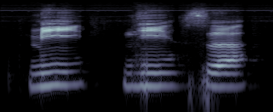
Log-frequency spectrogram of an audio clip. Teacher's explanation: The third from last will be stressed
